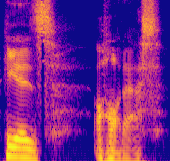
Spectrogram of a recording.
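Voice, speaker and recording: Male game master, lowish lively voice, casual improvised narration, informal and halting.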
